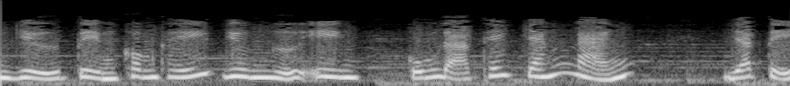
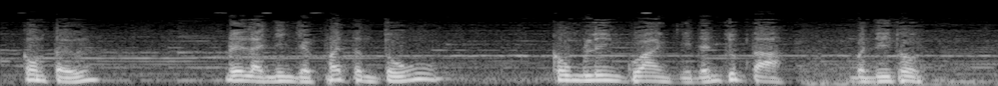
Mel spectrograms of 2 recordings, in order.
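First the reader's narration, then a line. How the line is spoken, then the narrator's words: Lowered voice. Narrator (Vietnamese): Chu Đăng Thần hạ giọng nói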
